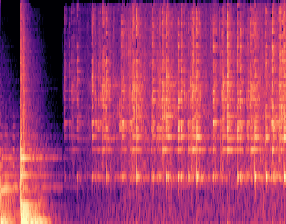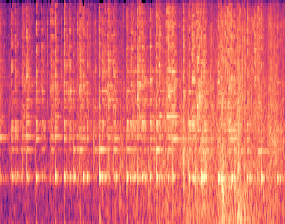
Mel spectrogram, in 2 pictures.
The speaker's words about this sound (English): That's the sound of a reindeer-drawn sleigh in Finland.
